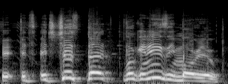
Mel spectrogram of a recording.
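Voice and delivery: a cocky, high Luigi. Acted. Luigi voice answering Mario.

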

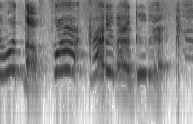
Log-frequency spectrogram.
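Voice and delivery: very high squeal through laughter; retold shock, squealing and laughing; laughing disbelief. Retelling his own shocked reaction.

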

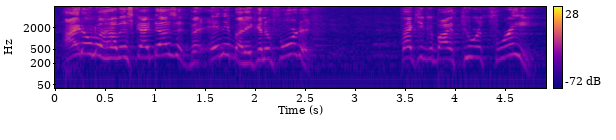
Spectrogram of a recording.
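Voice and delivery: high, animated amazement; worked-up comic exaggeration; incredulous marvelling. Real, not acted. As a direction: pitch it way up, amazed at the sales trick. Marvels at salesman's persuasive power.

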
